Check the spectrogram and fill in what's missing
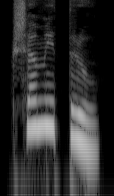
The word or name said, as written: ಕ್ಷಮಿತೃ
